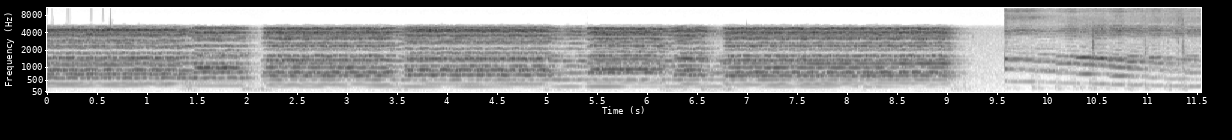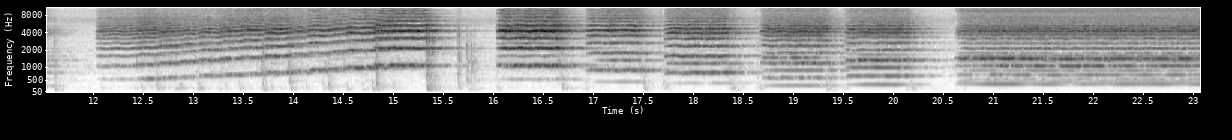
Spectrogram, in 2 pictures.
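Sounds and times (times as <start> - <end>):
tape keyboard held notes: 9.0 - 23.0.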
